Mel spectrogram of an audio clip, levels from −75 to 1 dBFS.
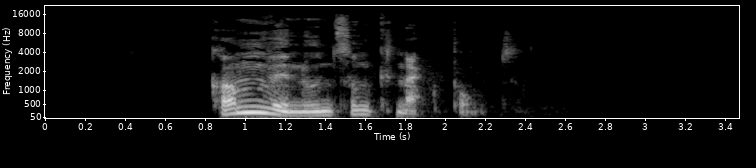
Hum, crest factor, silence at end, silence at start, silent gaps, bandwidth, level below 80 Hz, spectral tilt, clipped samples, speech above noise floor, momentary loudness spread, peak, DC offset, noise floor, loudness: none; 20 dB; 1.35 s; 0.85 s; none; 15.5 kHz; -58 dBFS; -6 dB/octave; under 0.1%; 60 dB; 23 LU; -2 dBFS; under 0.1%; -79 dBFS; -19 LUFS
